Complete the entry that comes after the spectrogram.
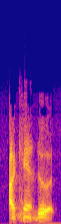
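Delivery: ordinary talk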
